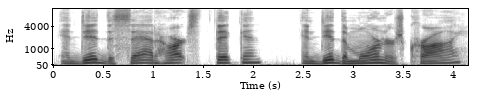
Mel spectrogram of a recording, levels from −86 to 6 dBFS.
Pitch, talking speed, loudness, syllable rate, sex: 145 Hz, 160 wpm, -19 LUFS, 3.7 syllables/s, male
